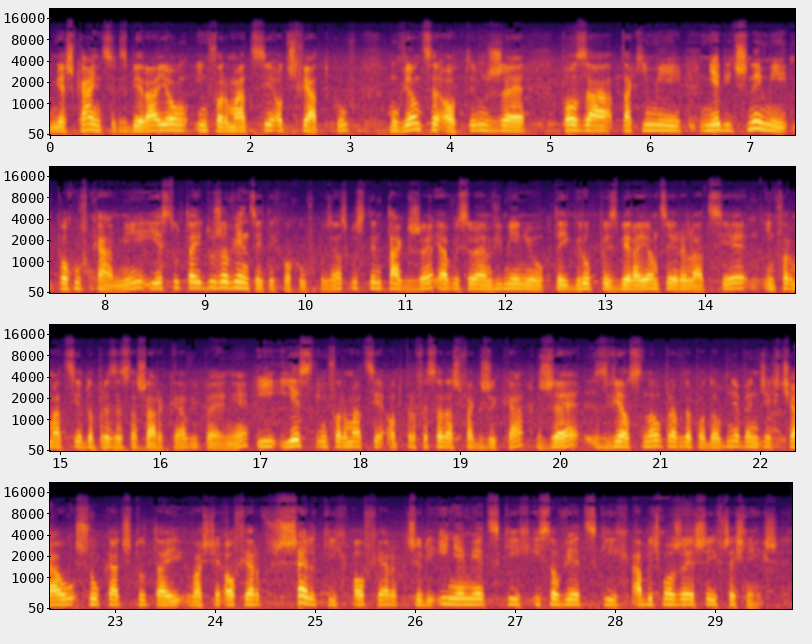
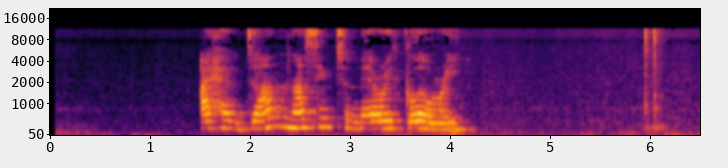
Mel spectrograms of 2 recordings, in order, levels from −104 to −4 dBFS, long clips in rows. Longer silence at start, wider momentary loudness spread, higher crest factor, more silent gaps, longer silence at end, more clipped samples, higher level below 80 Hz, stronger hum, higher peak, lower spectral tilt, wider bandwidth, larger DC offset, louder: second, 0 s vs 1.5 s; second, 8 LU vs 11 LU; about the same, 16 dB vs 20 dB; neither; second, 0.05 s vs 0.2 s; neither; first, -52 dBFS vs -66 dBFS; neither; first, -2 dBFS vs -6 dBFS; first, -6 dB/octave vs -3.5 dB/octave; first, 13.5 kHz vs 12 kHz; neither; first, -18 LUFS vs -24 LUFS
